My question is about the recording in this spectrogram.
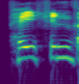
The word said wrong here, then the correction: Ephesians: I don't know how to say that, but am I saying it right? – Ephesians. Oh, the book of Ephesians.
